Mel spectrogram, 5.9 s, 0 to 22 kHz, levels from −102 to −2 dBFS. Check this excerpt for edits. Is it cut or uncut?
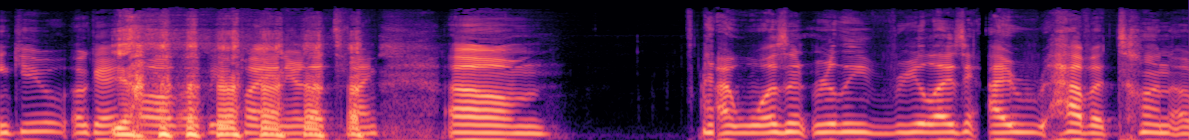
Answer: cut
